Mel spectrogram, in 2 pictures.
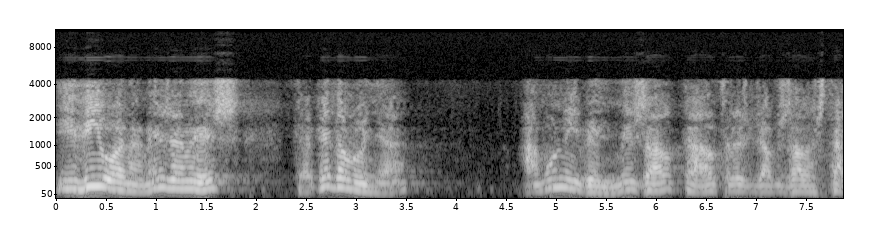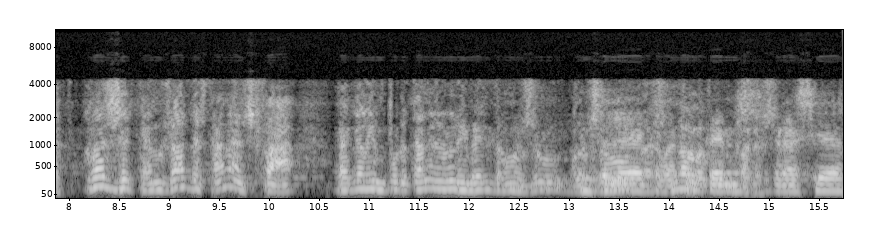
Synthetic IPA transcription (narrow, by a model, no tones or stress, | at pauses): iðiwənəmezəmes | kəkət̪̬əluɲə | əmbunːiβɛʎmezalˠt̪̚kəalˠt̪ɾəzʎɔkzðələst̪at̪klazəkənuzalˠt̪ɾəst̪anansfa | kəkɛlimpuɾt̪anelˠniβɛʎd̪ələzud̪əsəlɛklnɔt̪ɛməɾəzɾɛsjə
